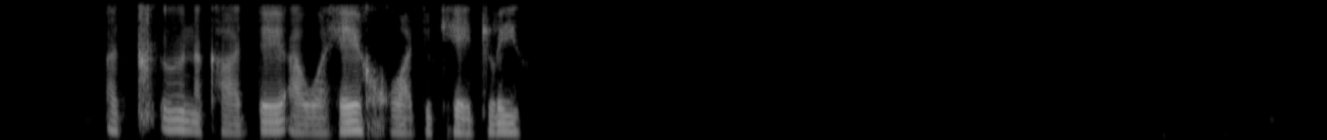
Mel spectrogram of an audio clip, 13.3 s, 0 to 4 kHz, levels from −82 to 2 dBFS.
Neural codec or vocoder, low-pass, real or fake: none; 3.6 kHz; real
